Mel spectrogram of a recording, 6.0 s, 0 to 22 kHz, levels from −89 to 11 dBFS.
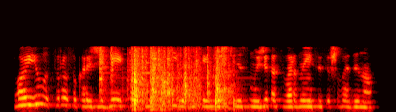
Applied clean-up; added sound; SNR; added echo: none; Tools; -5 dB; none.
